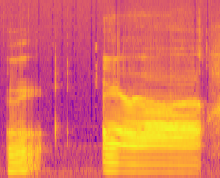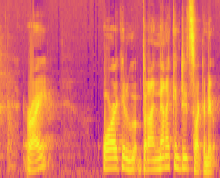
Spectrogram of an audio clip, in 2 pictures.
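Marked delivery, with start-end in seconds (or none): 0.1-3.0 low, hollow held vowels; lowered resonance. Shown as a demonstration. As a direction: sustain a low ooh sliding into oh. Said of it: "I could lower the resonance".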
